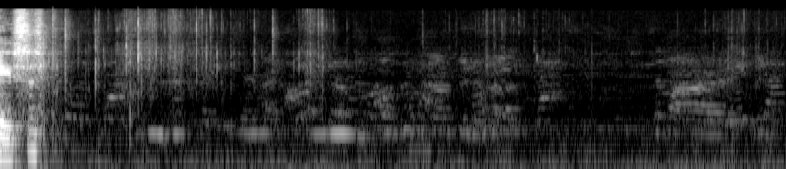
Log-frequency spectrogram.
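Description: Plastic sleeves crinkle and rustle in hands.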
